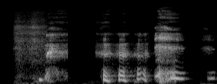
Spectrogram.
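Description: A short fit of coughing brought on by pollen: a harsh opening cough, then a run of rapid choppy bursts and a final small cough, moderately loud with no talking.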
